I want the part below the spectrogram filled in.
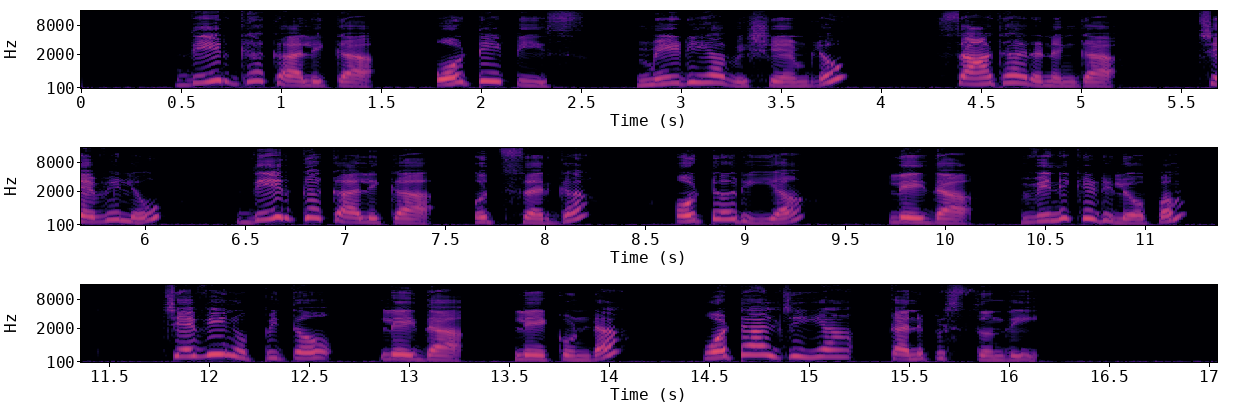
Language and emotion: Telugu, neutral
